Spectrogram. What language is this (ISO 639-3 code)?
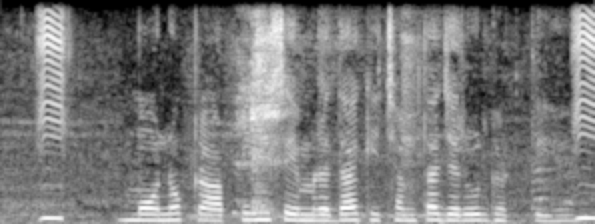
hin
